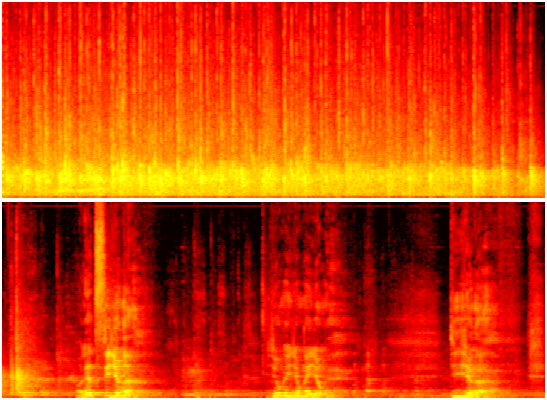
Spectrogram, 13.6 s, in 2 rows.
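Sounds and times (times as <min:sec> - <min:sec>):
audience applause: 0:00.0 - 0:07.6
laughter: 0:06.8 - 0:07.8, 0:08.8 - 0:10.1, 0:10.8 - 0:13.0
speech: 0:07.8 - 0:08.6, 0:10.2 - 0:11.1, 0:12.4 - 0:13.0.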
